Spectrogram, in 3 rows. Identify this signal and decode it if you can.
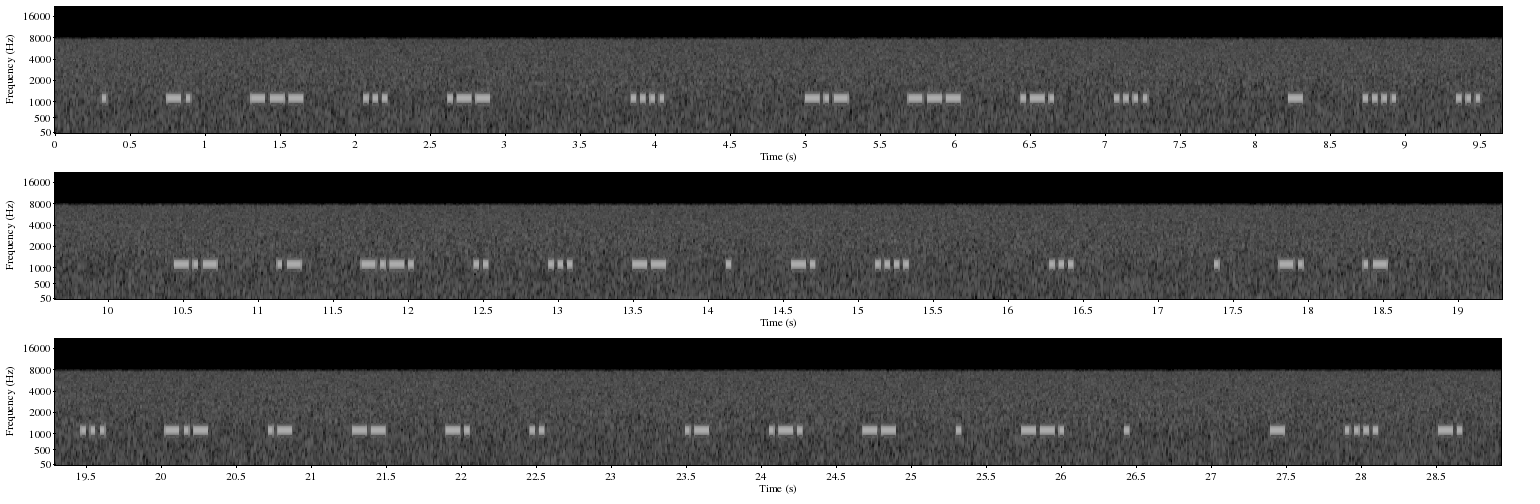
Morse code (Greek alphabet), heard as a keyed tone, machine-sent, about 38 wpm, spaced as for 17 wpm, 1130 Hz. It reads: ΕΝΟΣΩ Η ΚΟΡΗ ΤΗΣ ΚΑΘΙΣΜΕΝΗ Σ ΕΝΑ ΣΚΑΜΝΙ ΑΡΜΕΓΕ ΤΗΝ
